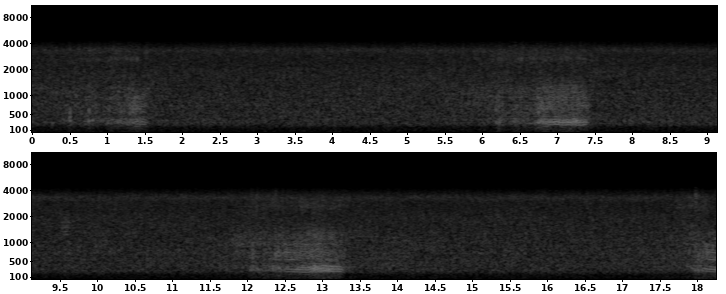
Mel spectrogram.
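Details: Dozing comfortably, Quill the dog lets out soft, short snores at about six-second intervals, four rough breaths in all, quieter and grainier than a full snore, over a low continuous room hiss.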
